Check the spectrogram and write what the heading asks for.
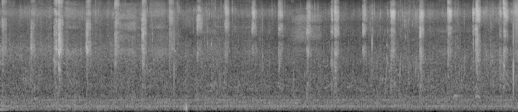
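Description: Footsteps on a concrete pier walkway, a bit under two steps a second, close to the microphone, over a faint steady low hum.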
